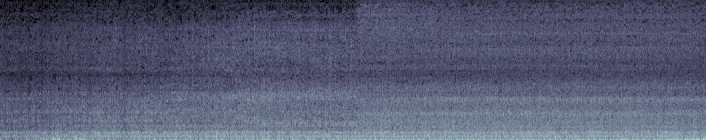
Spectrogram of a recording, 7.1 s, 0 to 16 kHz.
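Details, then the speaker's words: 2004 Toyota Sienna engine at idle, wheel and cover removed, antifreeze leak seen: rough, uneven screeching clatter from one side of the engine; pulleys, belt and timing belt being checked. The timing belt later snapped while driving. Source not confirmed. "Shortly you will hear the noise. Uh very bad noise. It's like screeching."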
